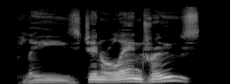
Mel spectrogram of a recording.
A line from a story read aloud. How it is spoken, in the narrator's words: said calmly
